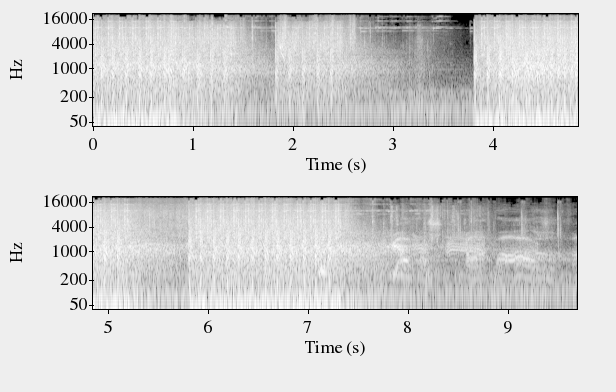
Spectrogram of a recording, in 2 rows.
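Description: Rapid automatic gunfire in Fallout 3, loud sustained bursts shooting at an Overlord, with short pauses between volleys and a voice speaking over parts of it.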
